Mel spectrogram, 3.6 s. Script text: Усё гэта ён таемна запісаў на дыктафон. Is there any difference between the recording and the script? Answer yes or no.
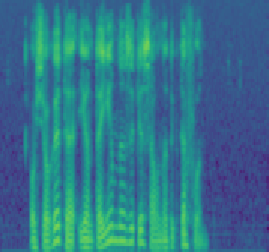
no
